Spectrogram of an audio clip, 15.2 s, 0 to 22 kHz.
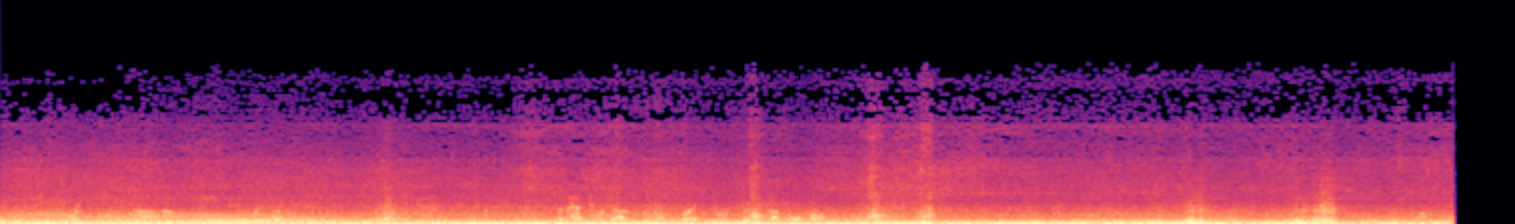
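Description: V8 dirt-track sedan engines running at low revs in a steady rumble, with a few short rises in revs. Voices are heard faintly over them.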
